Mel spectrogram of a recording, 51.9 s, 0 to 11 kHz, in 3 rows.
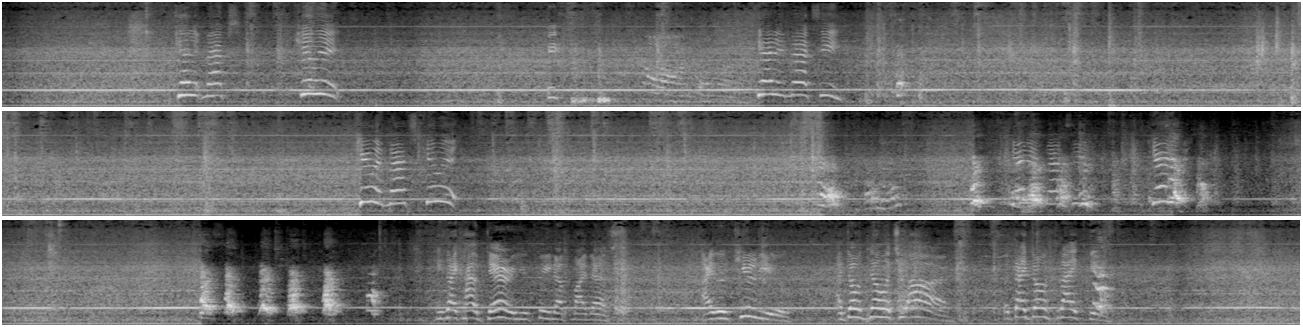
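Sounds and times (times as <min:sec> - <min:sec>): vacuum cleaner motor whining: 0:00.0 - 0:51.9
dog barking: 0:11.9 - 0:12.2, 0:28.2 - 0:29.2, 0:30.2 - 0:31.6, 0:32.9 - 0:33.5, 0:37.3 - 0:39.8, 0:49.2 - 0:49.5.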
